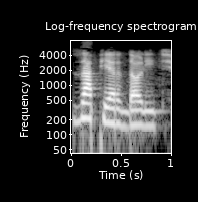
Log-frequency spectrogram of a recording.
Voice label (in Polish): wymowa po polski "zapierdolic"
